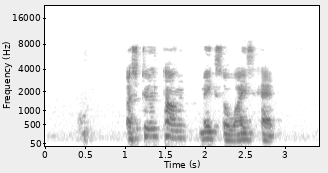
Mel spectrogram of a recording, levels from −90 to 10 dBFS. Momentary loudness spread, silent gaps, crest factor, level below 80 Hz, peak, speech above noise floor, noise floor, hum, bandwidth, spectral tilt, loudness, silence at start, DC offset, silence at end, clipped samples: 18 LU; none; 20 dB; -80 dBFS; -20 dBFS; 30 dB; -69 dBFS; none; 8.8 kHz; -3.5 dB/octave; -38 LUFS; 0.45 s; under 0.1%; 0.55 s; under 0.1%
